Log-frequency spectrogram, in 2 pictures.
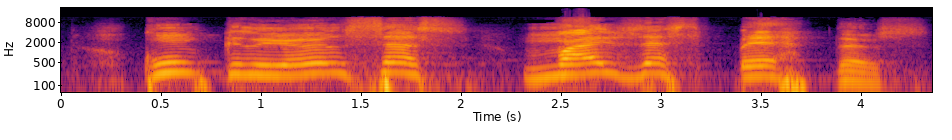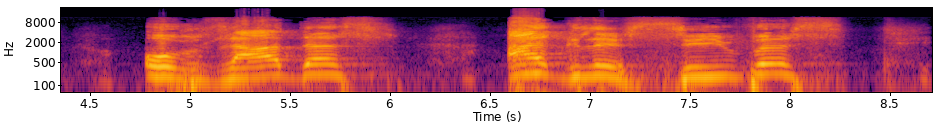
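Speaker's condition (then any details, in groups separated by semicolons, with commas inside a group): Cerebral palsy; no speech as child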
